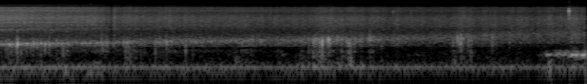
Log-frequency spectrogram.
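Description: A warm Kickstart drink is poured over unmelted ice into a Contigo cup, making a steady fizzing hiss with scattered crackles and faint clicks of ice throughout, with no one speaking.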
